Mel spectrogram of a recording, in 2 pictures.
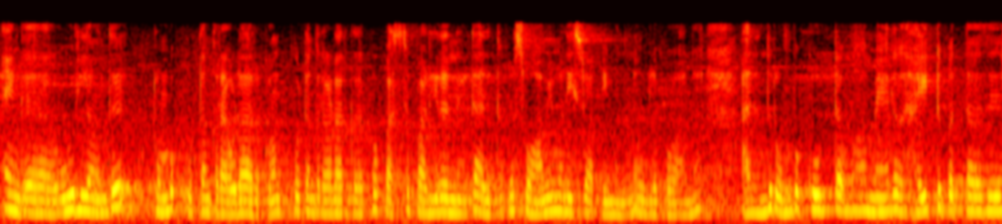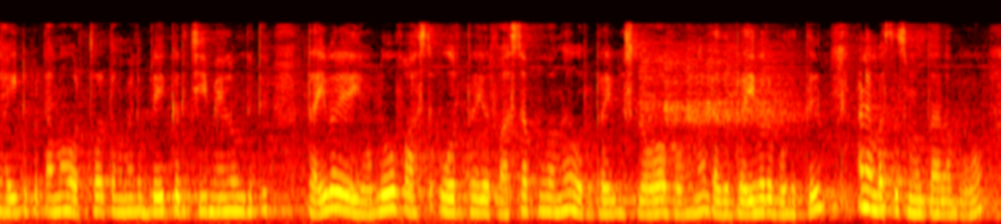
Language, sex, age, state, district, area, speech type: Tamil, female, 18-30, Tamil Nadu, Thanjavur, urban, spontaneous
